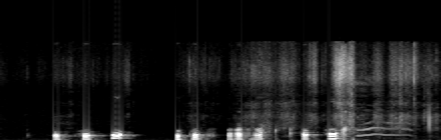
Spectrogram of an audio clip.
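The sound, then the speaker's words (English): A person imitates a monkey call with a run of sharp, rhythmic hoots and chattering yelps, rising into a higher squealing screech at the end. “Do you want to hear a monkey?”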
